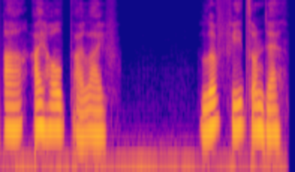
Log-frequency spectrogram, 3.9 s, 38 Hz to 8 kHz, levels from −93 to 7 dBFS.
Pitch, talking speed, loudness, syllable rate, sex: 145 Hz, 120 wpm, -18 LUFS, 3.0 syllables/s, female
